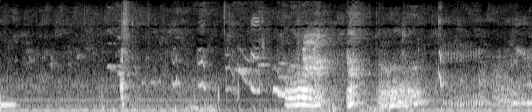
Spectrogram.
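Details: Havanese puppies, six weeks old, giving short whimpering and yelping cries mid-clip, with soft rustling around them.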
